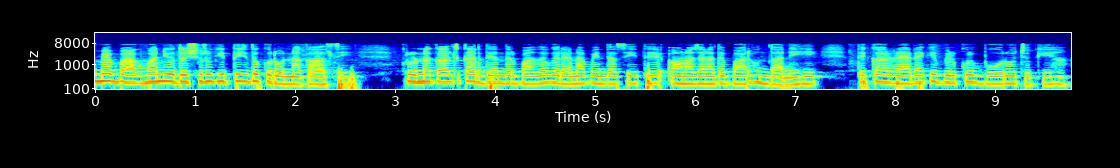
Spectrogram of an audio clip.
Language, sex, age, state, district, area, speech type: Punjabi, female, 30-45, Punjab, Tarn Taran, urban, spontaneous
